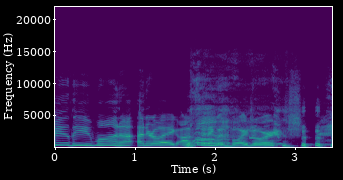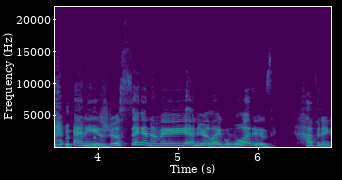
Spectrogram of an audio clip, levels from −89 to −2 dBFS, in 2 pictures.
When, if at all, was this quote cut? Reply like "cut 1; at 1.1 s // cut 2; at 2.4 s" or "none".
none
